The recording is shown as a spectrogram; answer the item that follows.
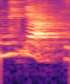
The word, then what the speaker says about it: Migato: Eu pronuncio meu nome como Migato, mas não sei como você pronuncia, tá, gente?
